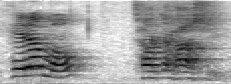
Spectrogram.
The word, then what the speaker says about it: Hiromu Takahashi: Hiromu Takahashi.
